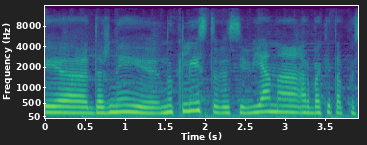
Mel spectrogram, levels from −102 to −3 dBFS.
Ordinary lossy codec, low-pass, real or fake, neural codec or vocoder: AAC, 48 kbps; 14.4 kHz; real; none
